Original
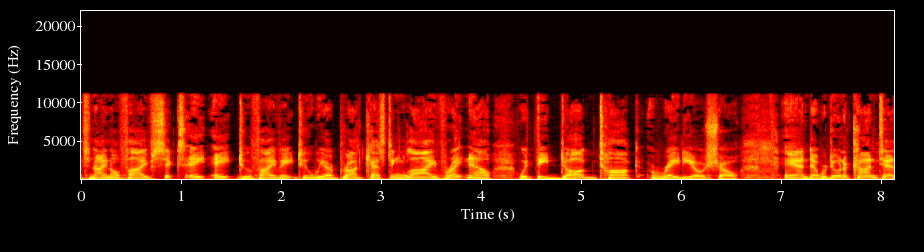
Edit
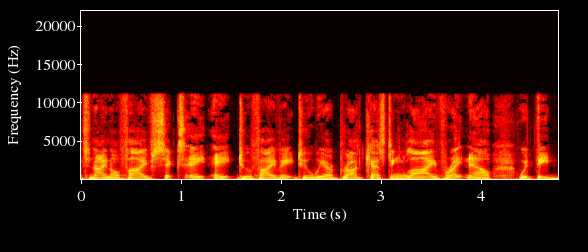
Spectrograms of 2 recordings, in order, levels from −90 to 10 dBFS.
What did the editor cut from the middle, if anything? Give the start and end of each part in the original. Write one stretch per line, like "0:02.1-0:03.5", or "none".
none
